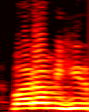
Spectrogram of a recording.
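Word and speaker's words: वराहमिहिर: वरा मिहिर बोलते हैं इनको। इनको वरा मेहरा भी बोलते हैं। जैसा आप प्रोनाउंस करना चाहें आप बोल सकते हैं।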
